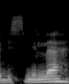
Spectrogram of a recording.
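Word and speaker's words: بسم الله: Bi, bi, bi. Jadi diikuti dengan gerakan bibir agak ke bawah, bi, ya. Karena ada kekeliruan ketika membaca bismillah dibaca dengan cara imalah. Bismillah, bismillah, terusnya bi.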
